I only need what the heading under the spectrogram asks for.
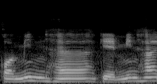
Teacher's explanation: pastikan tidak ada lantunan ya pada Nun yang sukun ataupun nun mati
